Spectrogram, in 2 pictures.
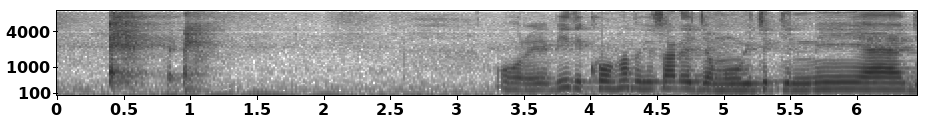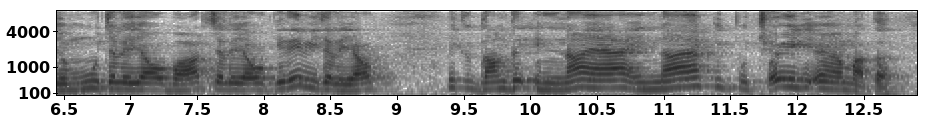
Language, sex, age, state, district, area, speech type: Dogri, female, 60+, Jammu and Kashmir, Jammu, urban, spontaneous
